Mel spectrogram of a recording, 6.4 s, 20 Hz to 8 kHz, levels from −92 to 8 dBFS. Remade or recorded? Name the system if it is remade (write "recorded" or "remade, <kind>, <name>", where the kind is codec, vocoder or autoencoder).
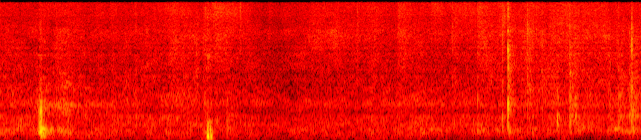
remade, codec, SNAC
